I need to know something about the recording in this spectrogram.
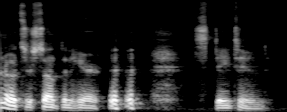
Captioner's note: laughs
